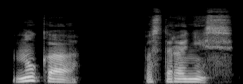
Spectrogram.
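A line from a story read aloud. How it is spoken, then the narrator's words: Hoarse but surprisingly calm. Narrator (Russian): хрипло, но на удивление спокойно сказал Альберг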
